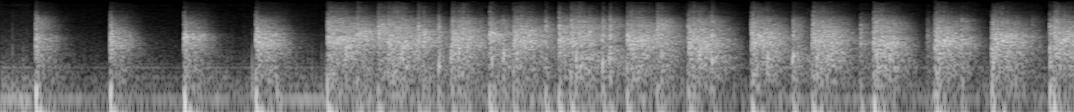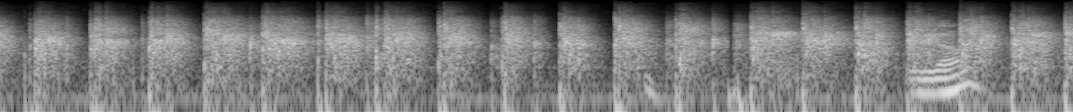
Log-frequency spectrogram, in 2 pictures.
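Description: A few single hand claps, then about a second and a half in, an audience breaks into loud applause, clapping in a fairly even rhythm.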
